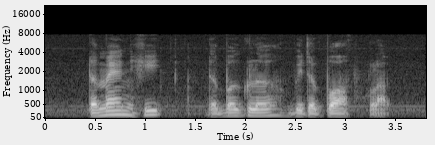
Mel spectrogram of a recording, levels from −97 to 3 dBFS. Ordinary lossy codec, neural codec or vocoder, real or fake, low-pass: none; none; real; none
